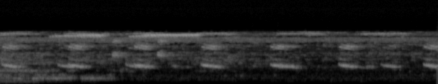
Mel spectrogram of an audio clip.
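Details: Lakeside frog at night giving repeated falling notes, roughly one per second, partly buried under a dense hiss of high insect-like buzzing and a low murmur that fades after the first second.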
